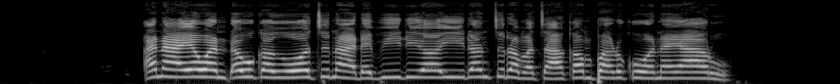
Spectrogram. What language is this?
Hausa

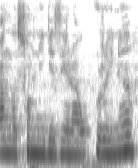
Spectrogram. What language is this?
Bodo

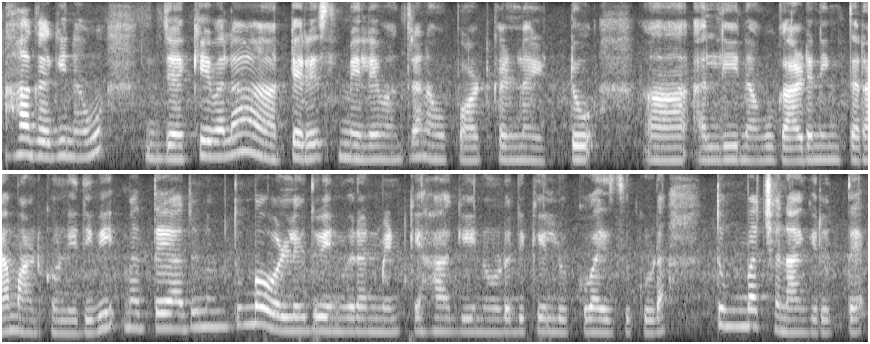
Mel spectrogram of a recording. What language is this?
Kannada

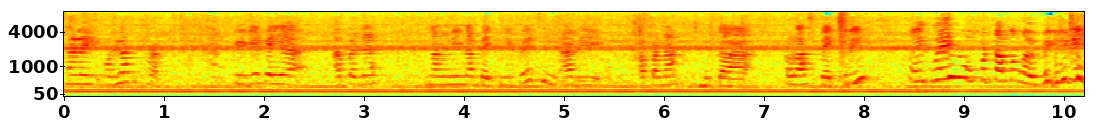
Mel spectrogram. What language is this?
Indonesian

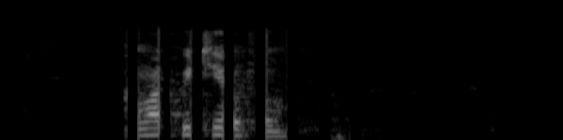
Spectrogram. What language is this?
Bangla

